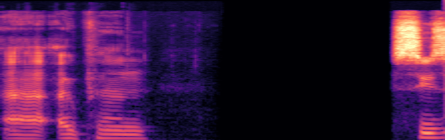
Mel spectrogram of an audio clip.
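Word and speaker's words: openSUSE: Open Suze? Is it Open Suze? Is that how you pronounce it?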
